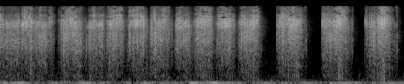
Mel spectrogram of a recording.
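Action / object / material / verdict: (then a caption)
scrape / large rock-salt lamp scratched with long fingernails / rock salt / none. Long acrylic nails scratch up and down the rough crystalline front of a large, solid rock-salt Himalayan salt lamp. About twelve quick, steady strokes each make a bright, high, hissing rasp with almost no low end. Each stroke stops quickly, with short gaps between them.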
